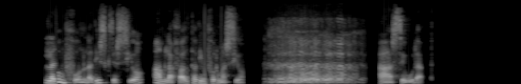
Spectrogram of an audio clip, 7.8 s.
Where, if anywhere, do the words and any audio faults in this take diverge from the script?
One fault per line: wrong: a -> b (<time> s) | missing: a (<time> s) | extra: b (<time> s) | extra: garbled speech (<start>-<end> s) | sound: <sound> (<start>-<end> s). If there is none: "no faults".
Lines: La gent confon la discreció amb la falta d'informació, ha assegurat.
missing: gent (0.8 s)
sound: laugh (4.0-5.5 s)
